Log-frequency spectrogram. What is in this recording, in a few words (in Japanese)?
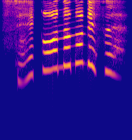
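Moe Success Seiko nanodesu, moe loli girl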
